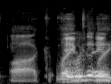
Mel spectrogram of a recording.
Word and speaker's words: Bach: How do I'm I pretty pronounce sure it? it's Bach.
